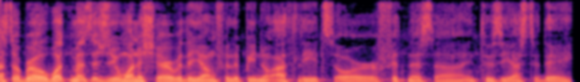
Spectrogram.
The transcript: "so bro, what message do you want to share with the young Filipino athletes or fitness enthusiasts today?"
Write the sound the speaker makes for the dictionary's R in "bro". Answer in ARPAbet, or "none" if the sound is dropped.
R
